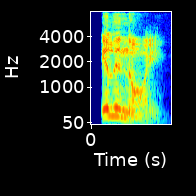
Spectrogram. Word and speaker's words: Illinois: S is silent here too just as P P and S are silent in this word core debris Illinois island isle by count.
